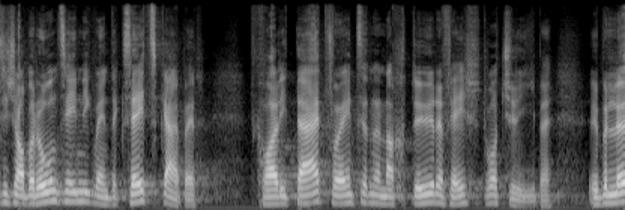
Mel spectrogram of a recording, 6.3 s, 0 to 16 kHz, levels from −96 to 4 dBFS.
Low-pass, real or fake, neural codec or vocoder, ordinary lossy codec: 14.4 kHz; fake; codec, 44.1 kHz, 7.8 kbps, Pupu-Codec; none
